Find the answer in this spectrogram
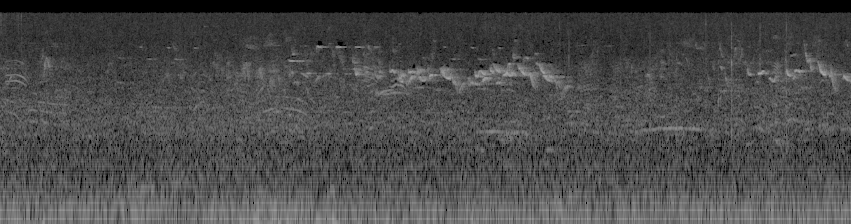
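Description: Birds chirping in a quick run of short calls about six seconds in and again near the end, over a steady low outdoor rumble.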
